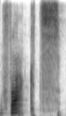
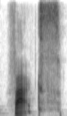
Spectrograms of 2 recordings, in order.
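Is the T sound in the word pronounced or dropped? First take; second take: pronounced; dropped. First: The T sound before the final S is pronounced. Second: The T sound before the final S is dropped. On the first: "instead of saying facts" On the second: "you can cut that T and just say facts"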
